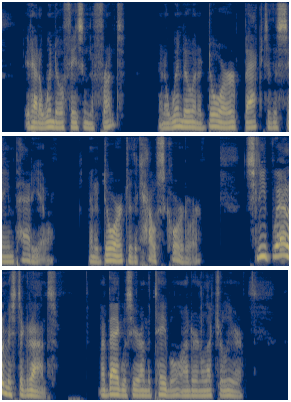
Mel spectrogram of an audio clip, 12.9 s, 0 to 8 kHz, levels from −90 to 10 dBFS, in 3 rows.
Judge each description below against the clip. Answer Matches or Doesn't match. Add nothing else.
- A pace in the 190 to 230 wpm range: Doesn't match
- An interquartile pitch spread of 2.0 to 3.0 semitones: Matches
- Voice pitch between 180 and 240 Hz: Doesn't match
